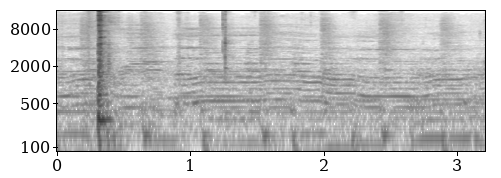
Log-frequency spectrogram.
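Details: Quiet plucked guitar music with a sharp knock near the start and faint speech, no animal calls present.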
